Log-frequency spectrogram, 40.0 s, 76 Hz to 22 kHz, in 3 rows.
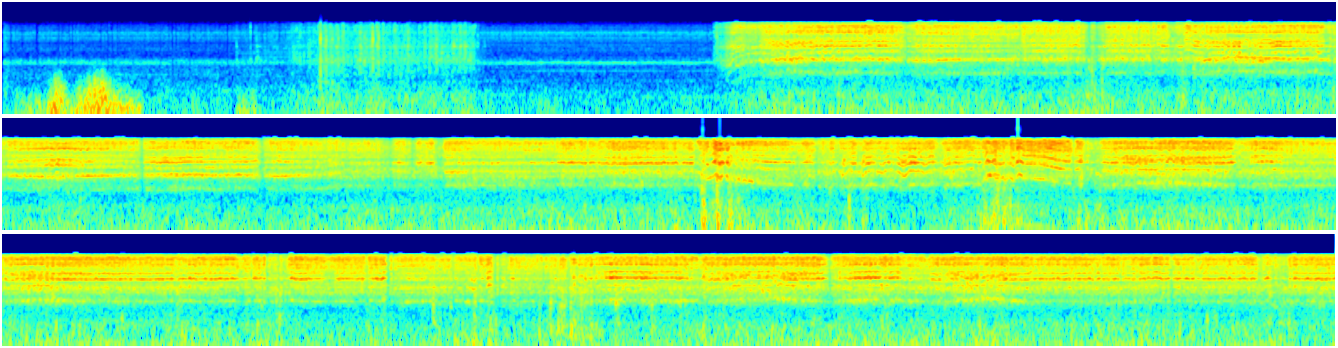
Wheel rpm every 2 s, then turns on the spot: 0, 10, 10, 60, 160, 160, 160, 160, 190, 200, 220, 230, 200, 200, 200, 200, 190, 200, 200, 200.
2-6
